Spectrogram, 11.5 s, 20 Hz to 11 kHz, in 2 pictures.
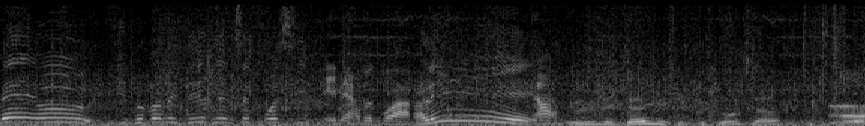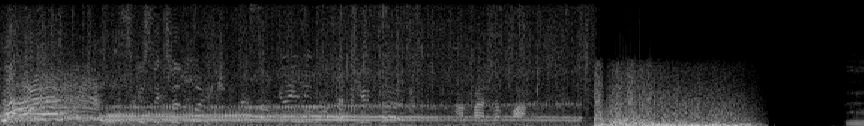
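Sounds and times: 
speech: 0:00.9 - 0:07.4
roaring explosion: 0:04.0 - 0:10.9.

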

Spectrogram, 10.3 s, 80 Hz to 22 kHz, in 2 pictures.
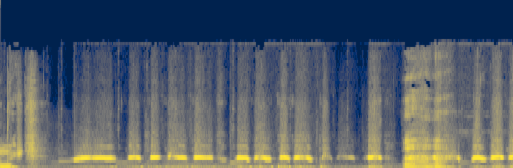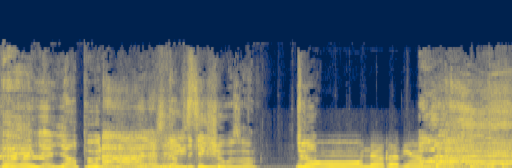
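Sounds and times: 
speech: 0:00.0 - 0:00.4, 0:04.0 - 0:04.6, 0:05.6 - 0:10.2
person whistling a melody: 0:00.6 - 0:05.4.

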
